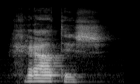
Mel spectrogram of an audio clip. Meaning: free, without charge
- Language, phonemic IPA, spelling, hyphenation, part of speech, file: Dutch, /ˈɣraːtɪs/, gratis, gra‧tis, adjective, Nl-gratis.ogg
